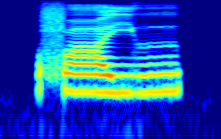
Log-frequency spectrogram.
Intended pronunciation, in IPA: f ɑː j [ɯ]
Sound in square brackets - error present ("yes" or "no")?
no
